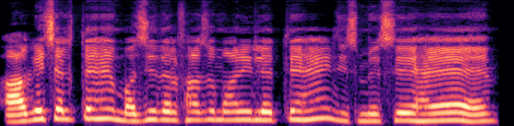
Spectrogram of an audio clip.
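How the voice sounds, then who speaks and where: A teacher, slowly explaining English grammar and repeating words aloud for pronunciation. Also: medium pitch, fairly even intonation, smooth, no room sound, clean studio sound. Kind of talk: spoken grammar and vocabulary lesson.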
